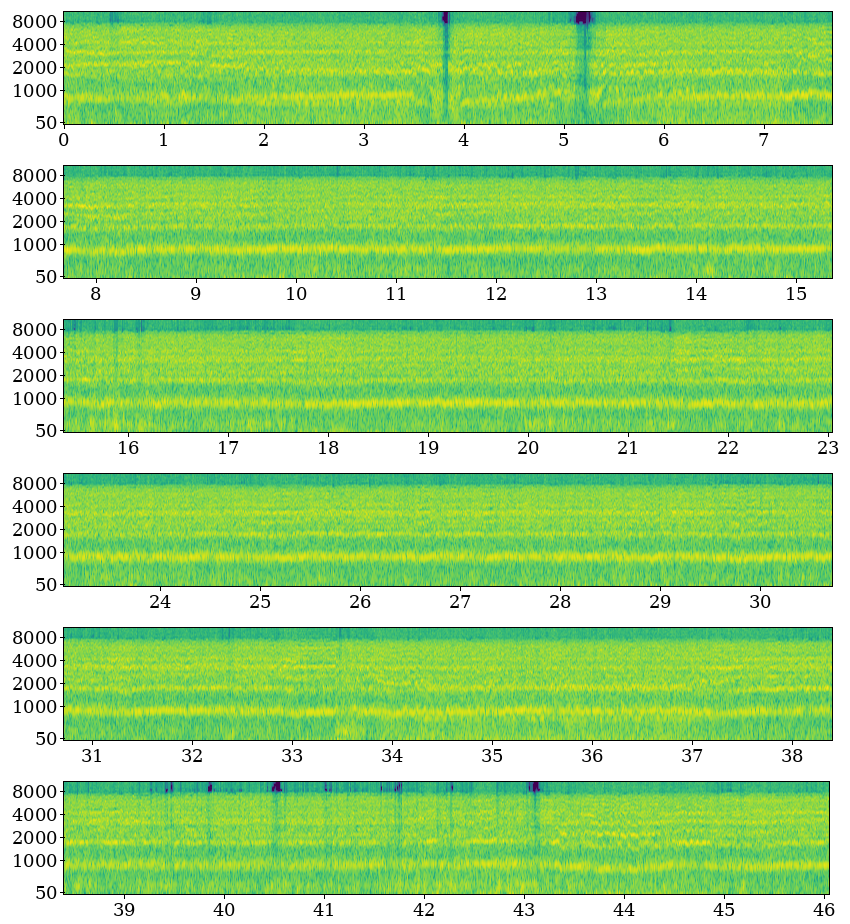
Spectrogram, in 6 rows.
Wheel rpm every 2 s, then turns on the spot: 200, 180, 120, 190, 220, 230, 230, 230, 230, 230, 230, 230, 230, 230, 230, 230, 230, 200, 200, 230, 240, 230, 220.
none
